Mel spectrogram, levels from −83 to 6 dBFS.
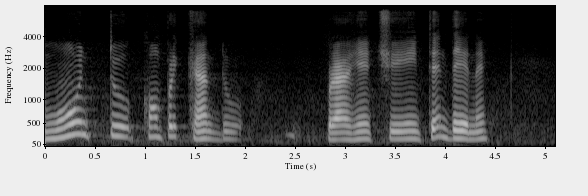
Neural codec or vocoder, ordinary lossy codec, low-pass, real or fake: codec, 16 kHz, 0.9 kbps, LongCat-Audio-Codec; none; 7.2 kHz; fake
